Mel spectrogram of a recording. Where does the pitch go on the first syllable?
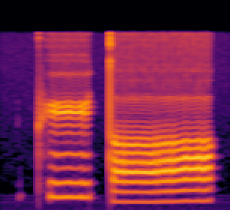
high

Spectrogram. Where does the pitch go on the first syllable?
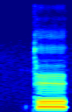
high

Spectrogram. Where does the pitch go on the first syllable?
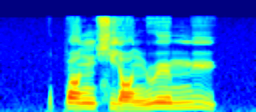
high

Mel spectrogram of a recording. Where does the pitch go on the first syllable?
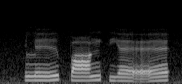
rising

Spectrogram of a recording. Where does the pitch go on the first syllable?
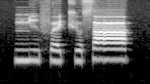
low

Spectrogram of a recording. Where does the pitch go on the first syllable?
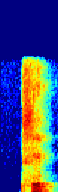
rising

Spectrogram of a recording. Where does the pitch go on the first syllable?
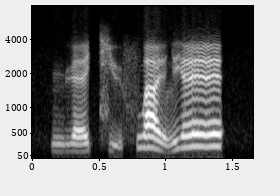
rising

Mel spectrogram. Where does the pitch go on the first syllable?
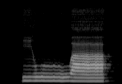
high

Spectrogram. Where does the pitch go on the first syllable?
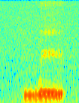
low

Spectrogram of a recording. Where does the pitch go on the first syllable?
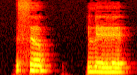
high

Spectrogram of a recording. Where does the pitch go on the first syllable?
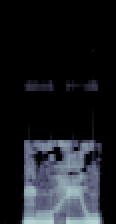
rising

